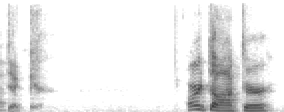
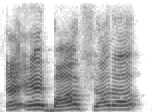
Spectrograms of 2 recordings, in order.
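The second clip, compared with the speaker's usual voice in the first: chewing crusty bread; 3 semitones higher than usual. Real, not acted. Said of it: "That's in my mouth".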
